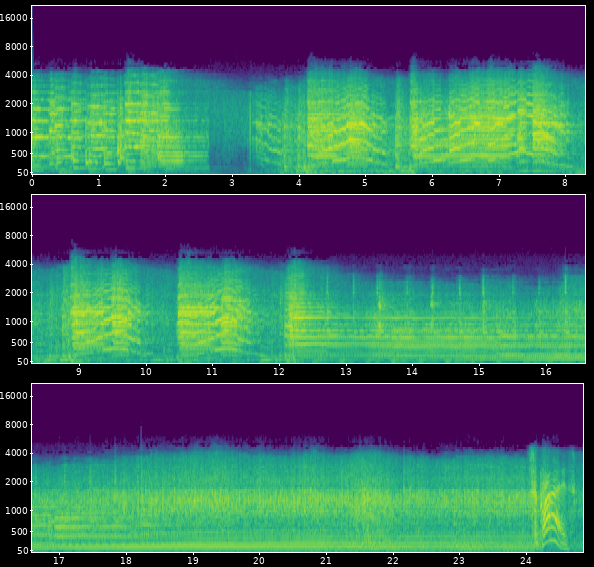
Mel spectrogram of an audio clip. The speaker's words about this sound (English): I think there's a car behind us. Men? Hey, men. Hmm? There's a car behind us.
